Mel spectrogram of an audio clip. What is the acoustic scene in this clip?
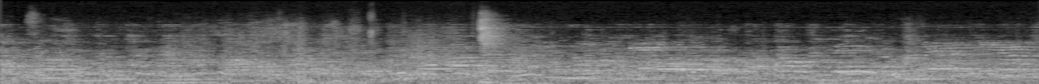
cafe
